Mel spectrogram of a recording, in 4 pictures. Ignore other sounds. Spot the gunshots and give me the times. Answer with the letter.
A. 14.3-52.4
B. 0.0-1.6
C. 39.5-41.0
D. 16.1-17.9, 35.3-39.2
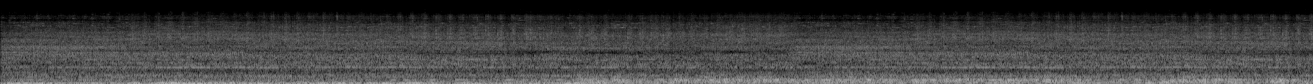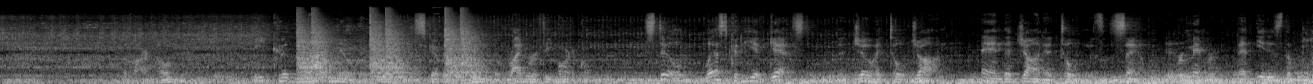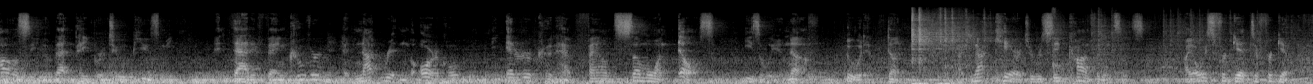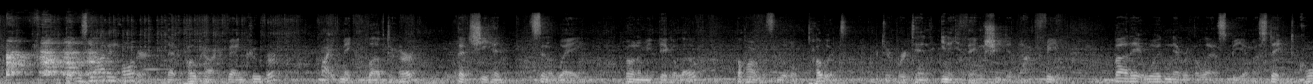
D.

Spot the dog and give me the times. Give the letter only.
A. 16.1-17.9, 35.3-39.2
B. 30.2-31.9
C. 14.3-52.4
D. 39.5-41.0
D.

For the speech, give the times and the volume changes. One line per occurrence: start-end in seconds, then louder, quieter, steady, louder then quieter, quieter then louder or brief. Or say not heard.
14.3-52.4 steady.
